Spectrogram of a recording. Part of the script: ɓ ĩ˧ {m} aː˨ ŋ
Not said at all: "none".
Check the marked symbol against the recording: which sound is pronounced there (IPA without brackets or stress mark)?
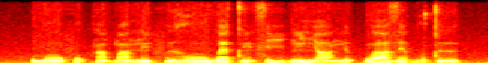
ɲ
